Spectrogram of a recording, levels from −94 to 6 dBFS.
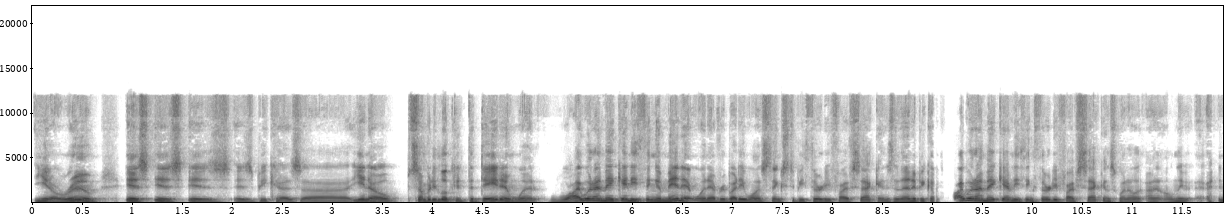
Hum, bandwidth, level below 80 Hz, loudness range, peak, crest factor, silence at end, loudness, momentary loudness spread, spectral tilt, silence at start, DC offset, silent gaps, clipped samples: none; 12.5 kHz; -66 dBFS; 3 LU; -8 dBFS; 16 dB; 0 s; -25 LUFS; 10 LU; -5.5 dB/octave; 0 s; under 0.1%; none; under 0.1%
